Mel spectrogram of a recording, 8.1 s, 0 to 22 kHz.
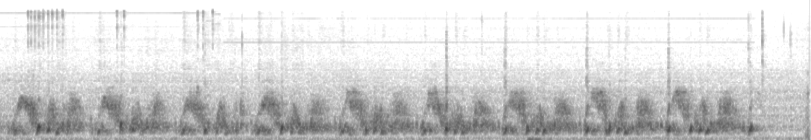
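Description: Rhythmic whooshing Doppler pulses at about 73 a minute during a breath hold: normal left ventricular filling across the mitral valve.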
